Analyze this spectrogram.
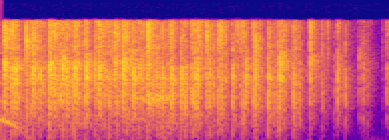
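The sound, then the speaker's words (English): A canned applause sound effect played from a clap button: many hands clapping in a dense, rapid crackle that holds steady, then thins into scattered claps over the final second, with no voices. “Let's find our clap button and just everybody Absolutely.”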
